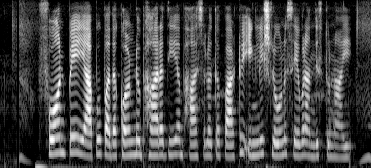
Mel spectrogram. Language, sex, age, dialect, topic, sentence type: Telugu, female, 18-24, Central/Coastal, banking, statement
